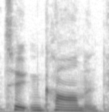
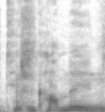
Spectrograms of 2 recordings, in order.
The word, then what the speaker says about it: Tutankhamun: Oh, yes, I've had a letter from Tutankhamun, or Tutankhamun, depending on how you'd like to pronounce it.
